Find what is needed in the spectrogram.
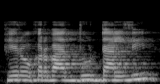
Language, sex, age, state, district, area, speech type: Maithili, female, 45-60, Bihar, Samastipur, rural, spontaneous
